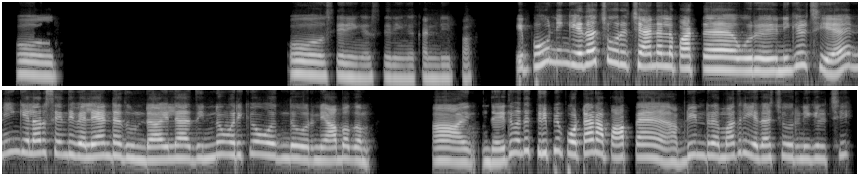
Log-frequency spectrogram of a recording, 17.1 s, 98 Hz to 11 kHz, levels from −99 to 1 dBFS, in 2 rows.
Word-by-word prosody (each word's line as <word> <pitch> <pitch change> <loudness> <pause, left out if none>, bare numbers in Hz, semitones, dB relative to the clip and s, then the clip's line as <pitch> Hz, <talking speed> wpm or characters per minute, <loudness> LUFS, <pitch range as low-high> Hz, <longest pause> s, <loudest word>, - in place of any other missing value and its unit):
ஓ! 185 -3 -6 2.4
ஓ! - - -1 0.4
சரிங்க, 175 -3 -7 0.2
சரிங்க. 160 -2 -11
கண்டிப்பா. 160 0 -12 0.5
இப்போ 275 +4 -1 0.2
நீங்க 365 -1 -3
ஏதாச்சும் 365 +4 +4
ஒரு 335 - +1
சேனல்ல 305 0 +5
பார்த்த 270 0 +3 0.4
ஒரு 235 0 +3 0.2
நிகழ்ச்சிய 285 -3 -1 0.3
நீங்க 345 +2 -7
எல்லோரும் 320 +1 0
சேர்ந்து 300 -1 -3
விளையாண்டது 270 0 +2
உண்டா? 225 -1 0
இல்ல, 240 +1 -3
அது 235 0 -8
இன்னும் 295 +4 -4
வரைக்கும் 290 +1 -3
வந்து 245 -2 -3
ஒரு 220 -1 -5
ஞாபகம். 220 -1 -2 0.7
அ - - +1 0.4
இந்த 200 -1 -4
இது - - -6
வந்து 365 +3 -4
திருப்பியும் 325 +1 -3
போட்டா 305 +2 +3
நான் 305 -3 +1
பார்ப்பேன், 260 -1 +1 0.2
அப்பிடின்ற 275 +7 -4
மாதிரி 320 +4 -4
ஏதாச்சும் 245 +2 -4
ஒரு 240 - -9
நிகழ்ச்சி. 240 +3 -9
260 Hz, 135 wpm, -22 LUFS, 225-300 Hz, 2.4 s, சேனல்ல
